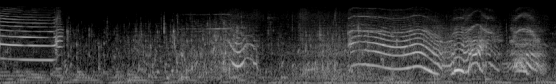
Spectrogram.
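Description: Orca calls: squealing, harmonic tones that swoop up and down, with music underneath.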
